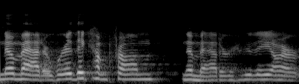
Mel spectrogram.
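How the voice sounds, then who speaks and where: In an American accent, a woman speaks at a fairly high pitch with a bright, sharp tone and fairly even intonation. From Virginia, US South. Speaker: church member. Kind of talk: testimony. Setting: church.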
